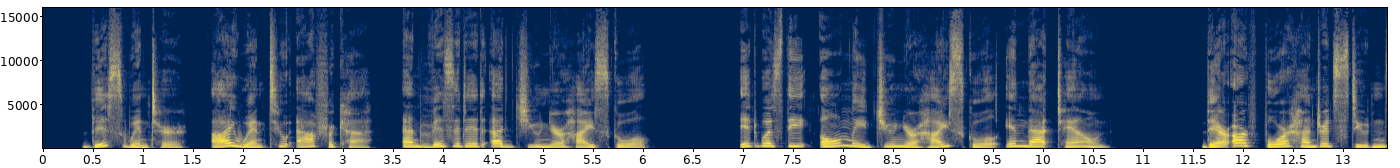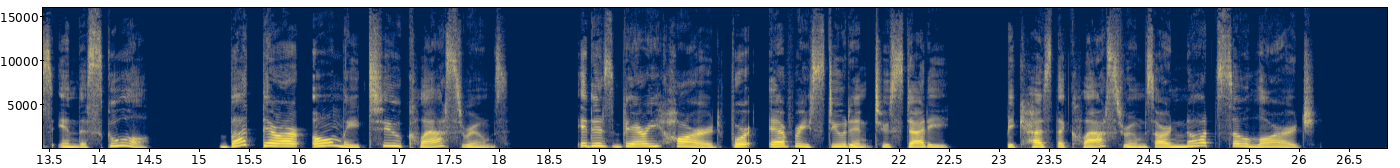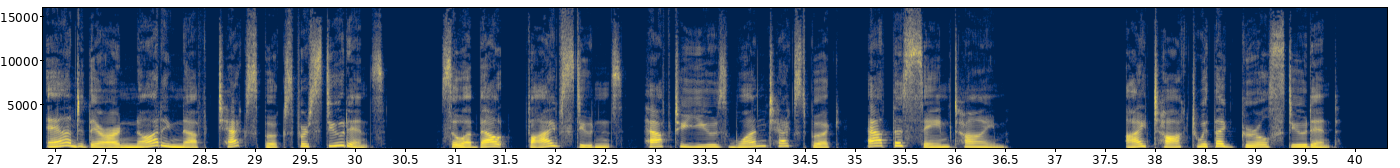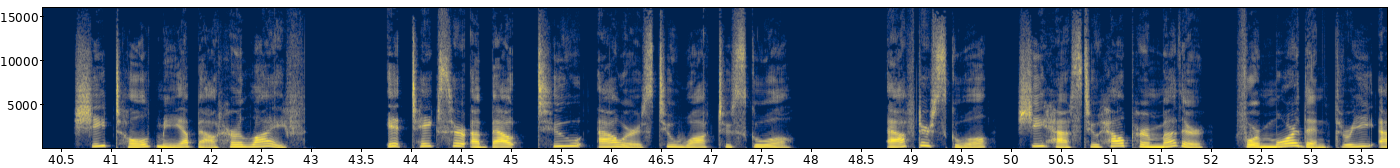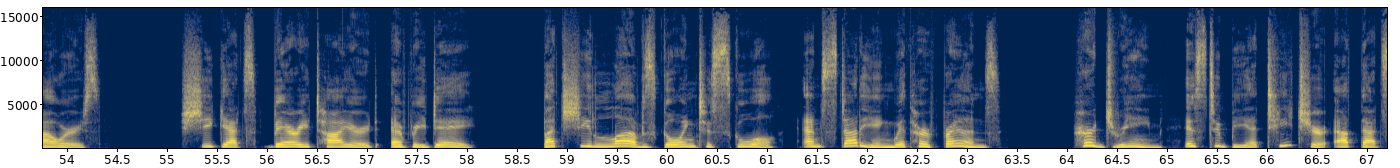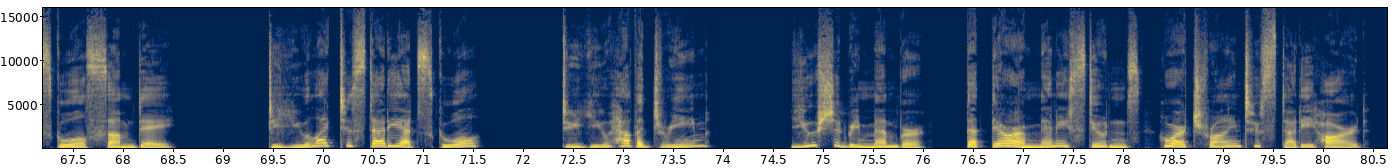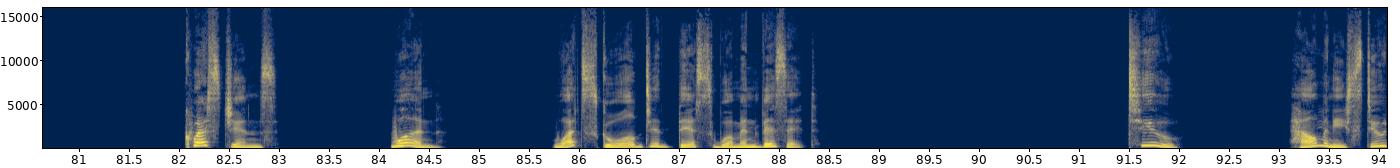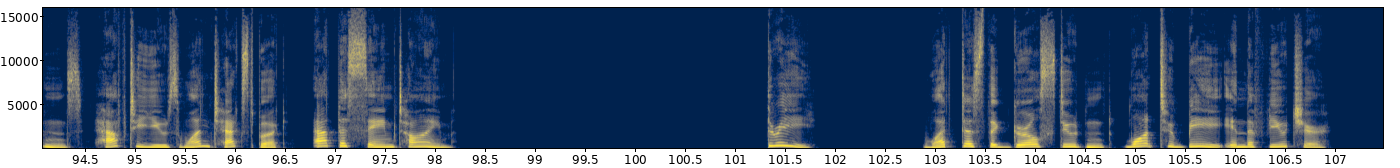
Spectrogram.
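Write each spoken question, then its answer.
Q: What school did this woman visit?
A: A junior high school in Africa

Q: How many students have to use 1 textbook at the same time?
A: About 5 students

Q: What does the girl student want to be in the future?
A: A teacher at that school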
